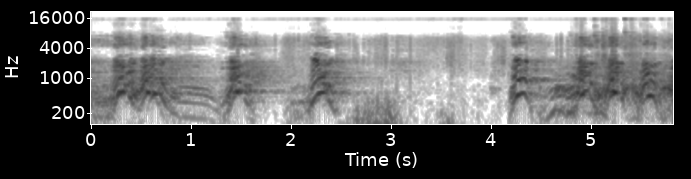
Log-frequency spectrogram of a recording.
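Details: Rhodesian Ridgeback barking at a tablet: arching, yelping barks with bending pitch, some drawn out and whiny. A low rumble sits between them, and a final cluster of several barks comes in quick succession.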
